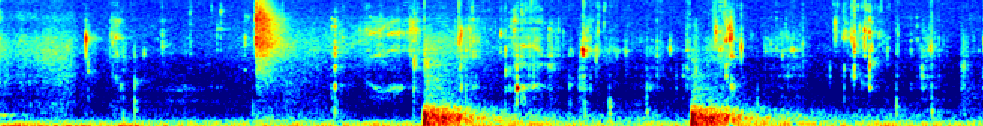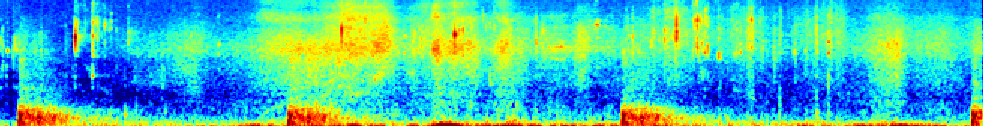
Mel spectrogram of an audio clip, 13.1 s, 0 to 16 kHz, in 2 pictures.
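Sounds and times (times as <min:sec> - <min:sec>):
soft chewing and biting on freshly cut dragon fruit: 0:00.4 - 0:13.0.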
